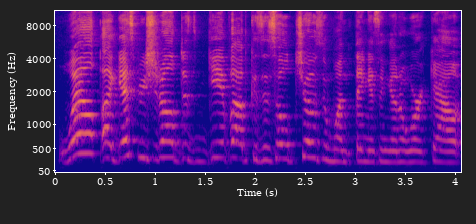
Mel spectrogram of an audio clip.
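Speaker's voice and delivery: usual speaking voice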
